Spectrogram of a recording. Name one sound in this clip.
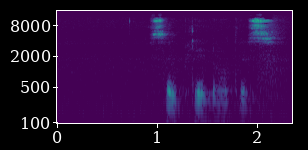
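An elderly man speaks up nearby.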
